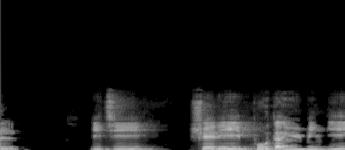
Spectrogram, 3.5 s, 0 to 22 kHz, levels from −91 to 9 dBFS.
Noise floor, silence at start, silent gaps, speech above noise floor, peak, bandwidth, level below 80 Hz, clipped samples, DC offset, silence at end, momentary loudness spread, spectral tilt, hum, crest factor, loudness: -79 dBFS; 0 s; none; 58 dB; -2 dBFS; 8.8 kHz; -66 dBFS; under 0.1%; under 0.1%; 0 s; 14 LU; -5 dB/octave; none; 20 dB; -21 LUFS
